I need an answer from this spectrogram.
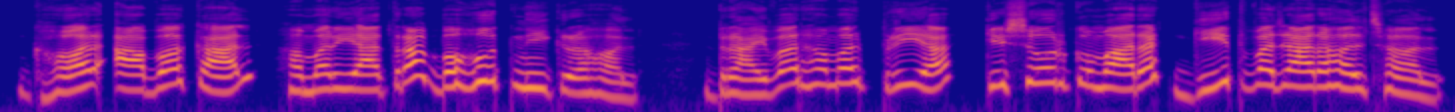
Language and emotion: Maithili, happy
